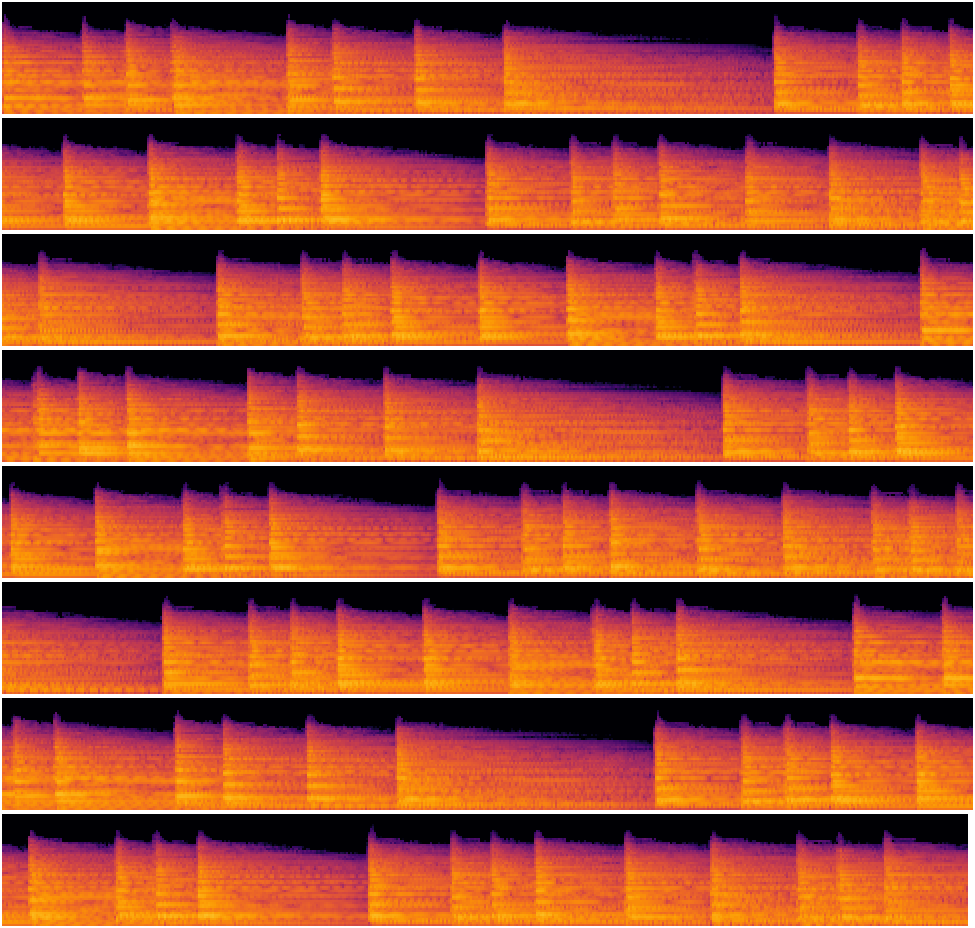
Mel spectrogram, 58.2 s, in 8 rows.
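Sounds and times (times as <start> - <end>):
hymn on piano: 0.0 - 58.2.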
